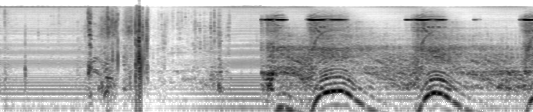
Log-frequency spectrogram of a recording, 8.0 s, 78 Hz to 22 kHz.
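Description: Twin electric motors of a Twinstar 2 model plane, heard from its onboard camera. The motors whine up and back down twice from about halfway in, then climb to a steady higher pitch at the end as the plane takes off. Before that there is a steady electrical hum and a short burst of crackling clicks.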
